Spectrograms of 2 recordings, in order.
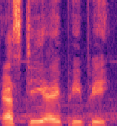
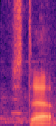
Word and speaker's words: Stapp: So how do you say it? S-T-A-P-P. Stapp. Stapp. Okay.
